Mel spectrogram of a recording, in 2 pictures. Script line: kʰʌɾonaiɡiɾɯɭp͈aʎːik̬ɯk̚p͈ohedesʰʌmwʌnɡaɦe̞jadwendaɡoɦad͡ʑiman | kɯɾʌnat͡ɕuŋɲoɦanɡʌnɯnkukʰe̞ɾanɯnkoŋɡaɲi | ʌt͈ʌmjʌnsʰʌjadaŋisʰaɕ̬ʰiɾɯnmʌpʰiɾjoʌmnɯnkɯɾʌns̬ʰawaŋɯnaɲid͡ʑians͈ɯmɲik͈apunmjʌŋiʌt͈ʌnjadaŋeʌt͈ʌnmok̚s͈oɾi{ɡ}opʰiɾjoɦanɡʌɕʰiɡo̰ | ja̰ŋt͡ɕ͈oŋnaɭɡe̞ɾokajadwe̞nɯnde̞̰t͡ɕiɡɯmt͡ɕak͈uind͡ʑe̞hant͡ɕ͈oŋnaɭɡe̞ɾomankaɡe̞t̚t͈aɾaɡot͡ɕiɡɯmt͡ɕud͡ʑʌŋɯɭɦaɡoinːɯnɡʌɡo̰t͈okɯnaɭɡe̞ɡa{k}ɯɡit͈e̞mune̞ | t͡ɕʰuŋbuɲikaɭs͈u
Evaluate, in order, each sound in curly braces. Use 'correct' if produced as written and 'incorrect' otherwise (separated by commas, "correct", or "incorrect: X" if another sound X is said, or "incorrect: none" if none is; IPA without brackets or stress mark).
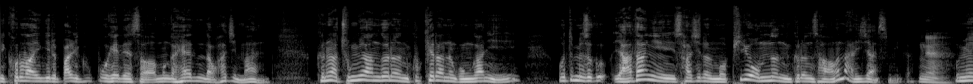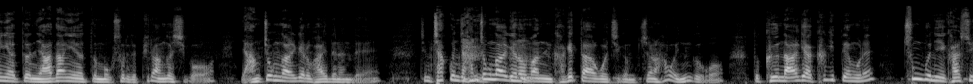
incorrect: d, incorrect: kʰ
